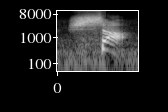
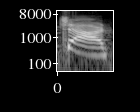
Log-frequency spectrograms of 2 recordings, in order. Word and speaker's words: chat: For example, sha. It's not chat, C-H-A-T. It's not chat. It will be pronounced as sha.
